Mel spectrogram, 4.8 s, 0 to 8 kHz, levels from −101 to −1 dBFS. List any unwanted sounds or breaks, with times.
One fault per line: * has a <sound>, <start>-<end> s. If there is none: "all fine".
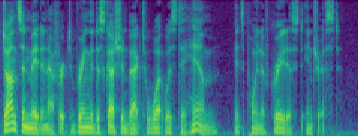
all fine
